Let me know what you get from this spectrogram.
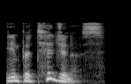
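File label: "impetiginous", English, British English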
